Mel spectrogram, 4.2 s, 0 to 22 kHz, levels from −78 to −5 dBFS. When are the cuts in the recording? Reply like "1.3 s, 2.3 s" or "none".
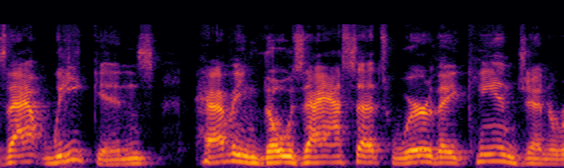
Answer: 1.3 s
